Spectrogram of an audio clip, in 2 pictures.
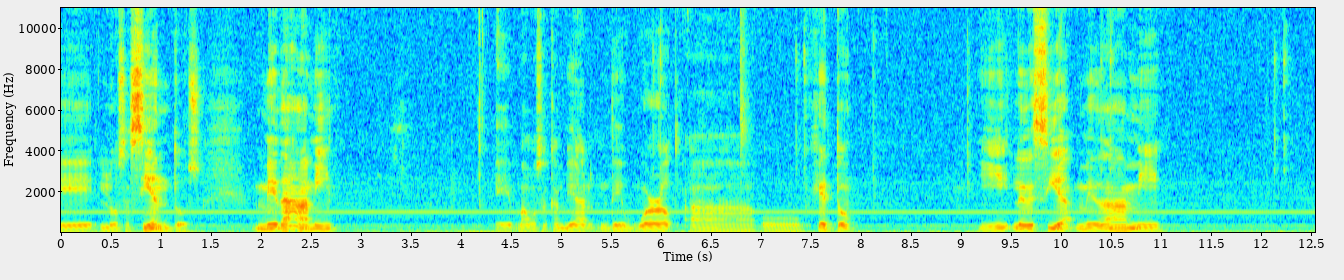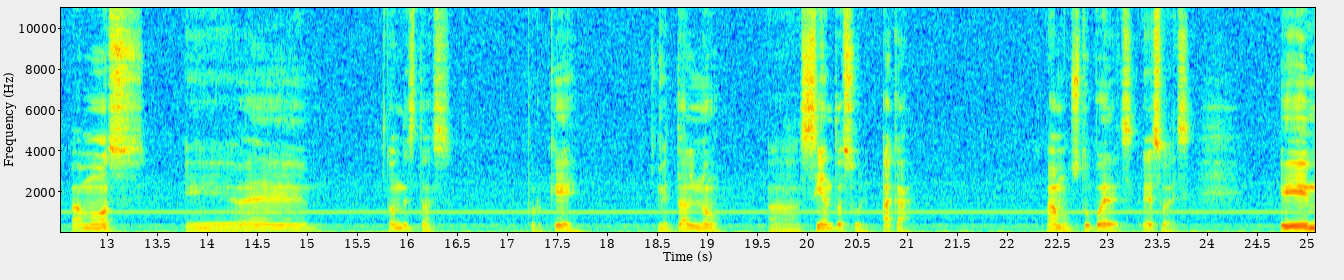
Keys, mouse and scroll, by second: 5.9 click, 7.3 click, 8.1-9.2 middle drag, 10.4-12.5 drag, 18.4 click, 19.9 click, 23.2-25.0 middle drag.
